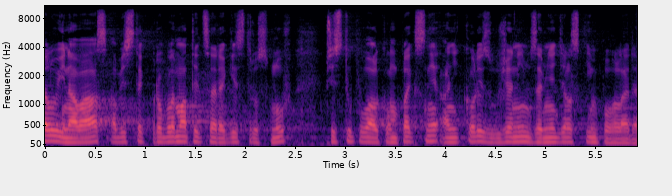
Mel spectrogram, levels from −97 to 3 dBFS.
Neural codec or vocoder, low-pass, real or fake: none; 9.9 kHz; real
